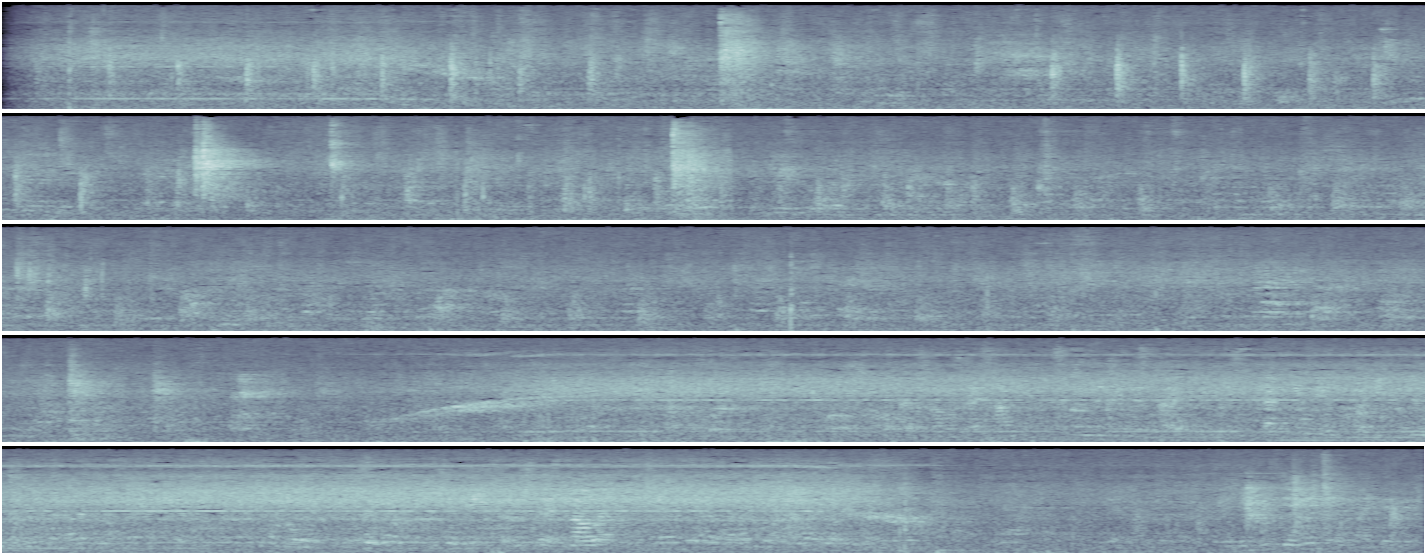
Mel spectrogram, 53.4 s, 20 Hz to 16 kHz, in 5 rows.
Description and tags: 18.12.2010: about 12.30. The School of Humanistics and Journalism on Kutrzeby St in Poznan. the first floor, the passage over the porter's lodge. voices, steps and sounds of the lift.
